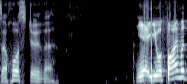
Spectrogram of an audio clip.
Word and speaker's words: hors d'oeuvre: Yeah, and as Evan says, it's a horse d'oeuvre. Yeah, you were fine with the hors d'oeuvre.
